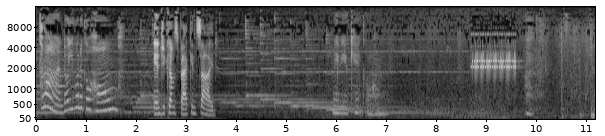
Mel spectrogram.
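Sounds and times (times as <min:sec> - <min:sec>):
speech: 0:00.1 - 0:03.8, 0:05.9 - 0:07.1
telephone ringing with electronic burst: 0:08.7 - 0:09.8.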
